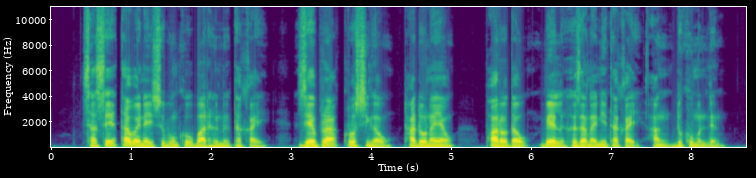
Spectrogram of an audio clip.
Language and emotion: Bodo, sad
